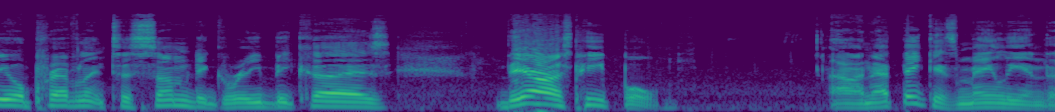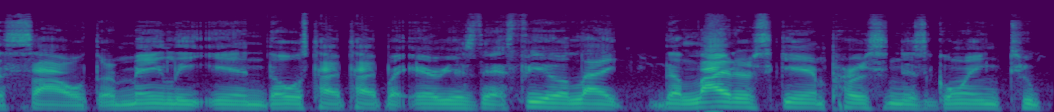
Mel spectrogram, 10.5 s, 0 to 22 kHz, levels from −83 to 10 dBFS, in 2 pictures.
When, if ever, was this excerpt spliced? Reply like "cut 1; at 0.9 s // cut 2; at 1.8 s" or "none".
cut 1; at 2.8 s // cut 2; at 7.0 s // cut 3; at 7.8 s // cut 4; at 8.5 s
